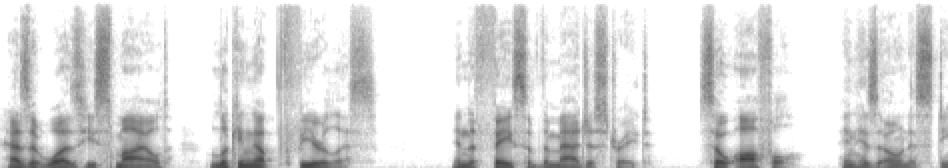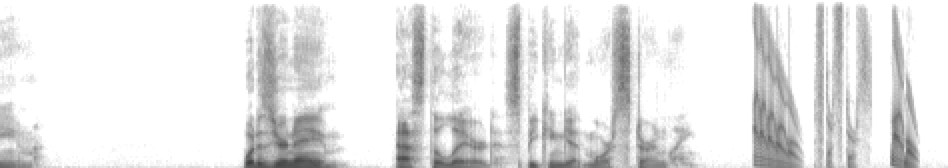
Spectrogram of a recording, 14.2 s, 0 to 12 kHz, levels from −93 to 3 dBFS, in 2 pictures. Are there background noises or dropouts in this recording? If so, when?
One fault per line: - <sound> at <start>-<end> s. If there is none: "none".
- chirp at 12.8-14.0 s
